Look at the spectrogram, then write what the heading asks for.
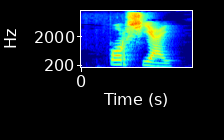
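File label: "порсь яй", Komi, female; kpv audio dict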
